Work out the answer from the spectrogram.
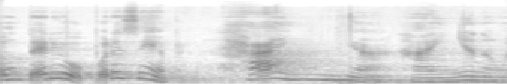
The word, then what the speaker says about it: rainha: Ou seja, rainha é uma palavra que ela é hiato, tá? Rainha. E também é paroxítona, tá? A sílaba tônica é o I, tá? Ela tem 3 sílabas, rainha.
